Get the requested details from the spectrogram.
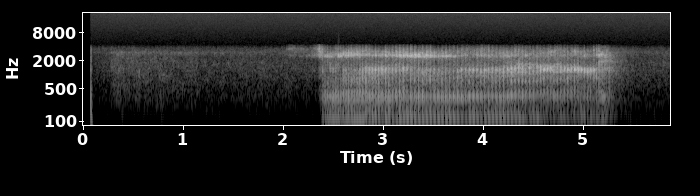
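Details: A Dogue de Bordeaux lying on a leather armchair, snoring and twitching: quiet room, then about three seconds of loud, rapid, rattling snoring; snoring.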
